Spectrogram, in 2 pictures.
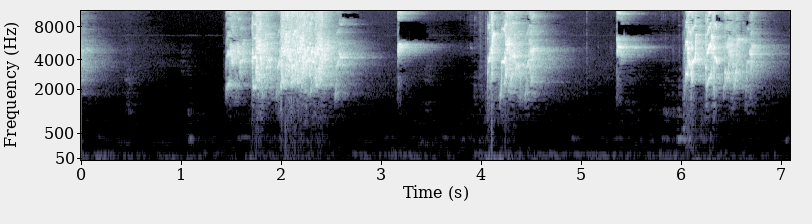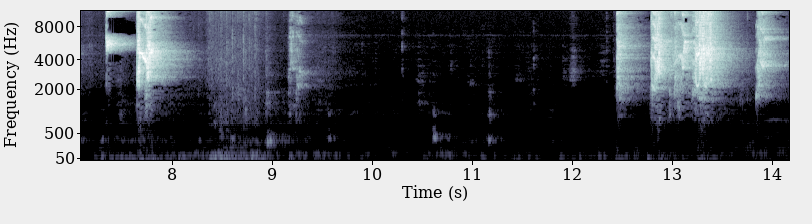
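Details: Lovebirds chirping, recorded in August 2019 with reduced engine noise; scattered harsh, buzzy bursts and short pure whistles separated by silences, a long quiet gap, then a final cluster of rasping chirps.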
